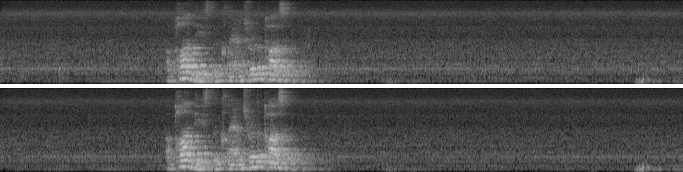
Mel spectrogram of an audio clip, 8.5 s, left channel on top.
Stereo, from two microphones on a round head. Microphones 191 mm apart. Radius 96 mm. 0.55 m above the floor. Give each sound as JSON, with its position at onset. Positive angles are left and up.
{"t": 2.1, "sound": "a man speaking", "side_deg": -55, "distance_m": 3.0}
